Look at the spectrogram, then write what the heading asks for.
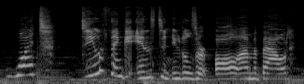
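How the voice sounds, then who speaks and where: A caring, playfully proud young woman in a game story. Her voice is high and chirpy, swinging in pitch, over faint music. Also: lively intonation, normal speed. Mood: playful, defensive. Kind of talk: visual novel voice acting.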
